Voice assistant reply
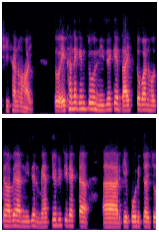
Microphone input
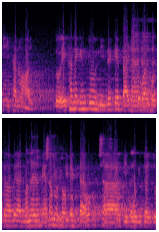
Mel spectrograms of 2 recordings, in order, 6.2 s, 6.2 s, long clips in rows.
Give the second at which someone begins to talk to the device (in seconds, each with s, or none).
2.6 s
